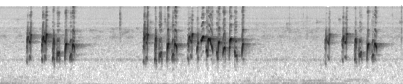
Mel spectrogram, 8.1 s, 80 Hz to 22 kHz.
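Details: Yellow-vented bulbul song used as a lure for wild birds, dated 20 March 2021: three separate bursts of gurgling, rapidly warbled notes, the middle burst the longest, over a faint low hum.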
